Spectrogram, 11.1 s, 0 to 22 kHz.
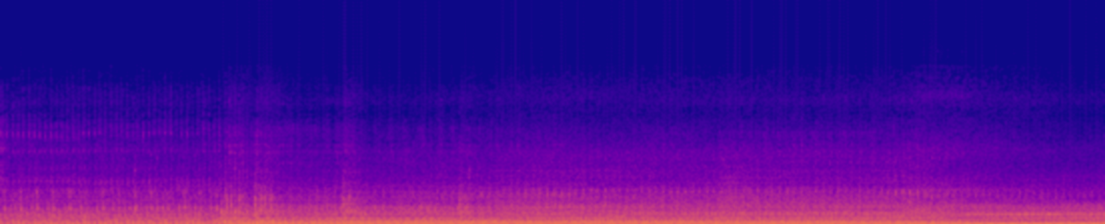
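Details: Morra F25-6 disc mower on a tractor, tested after a bearing repair: the tractor settles at idle, then the mower drive picks up into a steady low hum with no knock or grind. Normal running.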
